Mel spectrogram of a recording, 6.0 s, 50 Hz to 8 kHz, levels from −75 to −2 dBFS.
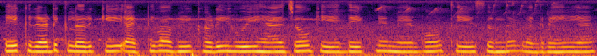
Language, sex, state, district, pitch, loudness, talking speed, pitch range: Hindi, female, Chandigarh, Chandigarh, 230 Hz, -14 LUFS, 190 wpm, 220-240 Hz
